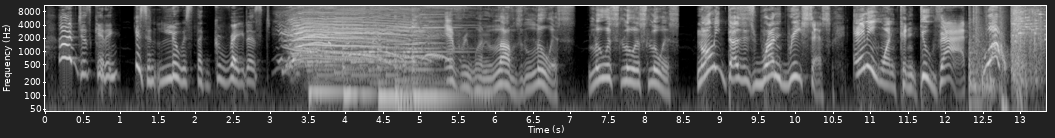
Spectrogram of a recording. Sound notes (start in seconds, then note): 3.0 cheering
